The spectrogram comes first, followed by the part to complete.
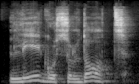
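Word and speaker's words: legosoldat: Lego soldat. Okay. This always confused me as a kid. It sounds like legal soldier. It's spelled the same as Lego.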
